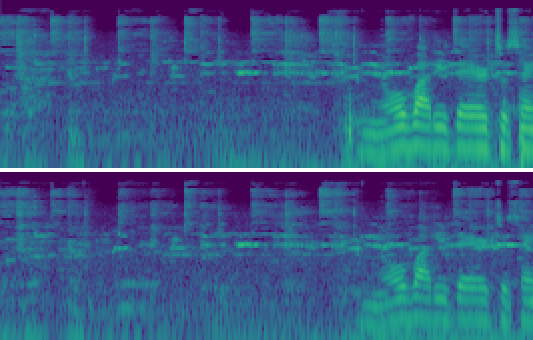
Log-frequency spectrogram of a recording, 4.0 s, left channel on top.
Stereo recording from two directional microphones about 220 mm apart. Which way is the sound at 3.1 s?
40° left (ahead or behind).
